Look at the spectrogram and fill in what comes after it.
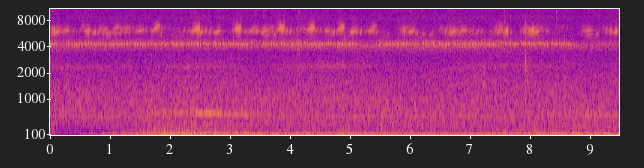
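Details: Nighttime crickets at a campfire make a sustained high, thin trill broken by fast repeated chirps, heard over the heavy low crackle and roar of burning wood.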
